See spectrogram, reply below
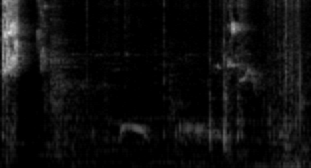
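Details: Morning chirping from creamino and lutino opaline lovebirds: one loud, harsh, high chirp opens, followed by softer scattered chirps later in the clip.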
